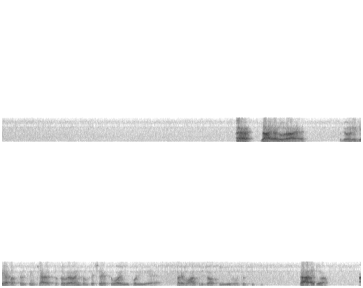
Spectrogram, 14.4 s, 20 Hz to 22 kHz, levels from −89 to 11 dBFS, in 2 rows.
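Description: From start to finish the speech carries a buzzy, gravelly GSM full-rate codec roughness, which fits a 13 kbit/s coder. A spectrogram shows a 300 Hz to 3.6 kHz band with nothing above 3.8 kHz.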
